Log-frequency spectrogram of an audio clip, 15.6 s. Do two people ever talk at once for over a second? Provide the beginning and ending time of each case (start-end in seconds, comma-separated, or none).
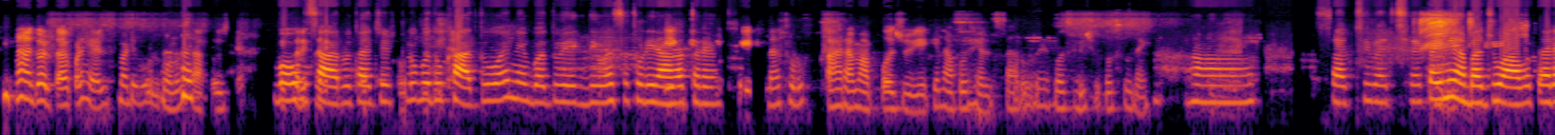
2.8-4.5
